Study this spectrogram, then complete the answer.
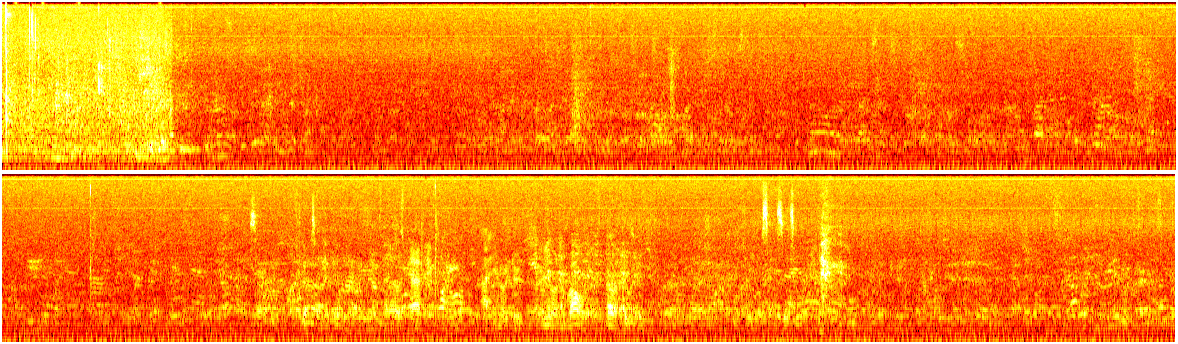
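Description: Several people chat at a distance in a room.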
